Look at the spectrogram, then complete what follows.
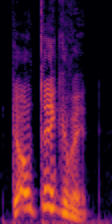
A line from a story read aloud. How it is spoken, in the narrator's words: said Coltrane cheerfully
